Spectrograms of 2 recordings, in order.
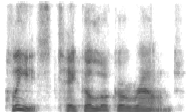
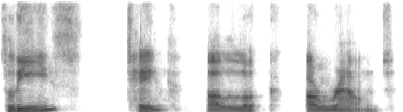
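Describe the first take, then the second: First: Quicker, natural invitation; faster natural read. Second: Slow invitation, please lifted; slow repeat. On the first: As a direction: say it at normal speed. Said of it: "so faster it would be". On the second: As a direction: drill it slowly again. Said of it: "one more time". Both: Shown as a demonstration.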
